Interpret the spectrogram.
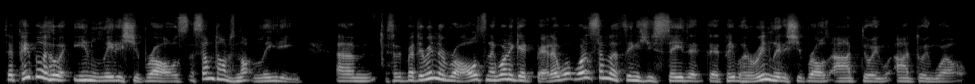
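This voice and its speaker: Rapid male interviewer, lightly high pitch, restarts often. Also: lively intonation, a little mellow, husky. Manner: fast, restarts words often. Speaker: podcast host. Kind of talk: casual interview chat.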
